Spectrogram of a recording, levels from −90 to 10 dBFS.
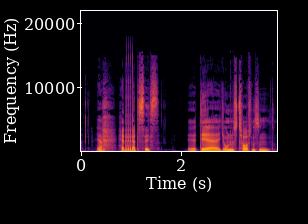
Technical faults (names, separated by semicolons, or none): repeated buffer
